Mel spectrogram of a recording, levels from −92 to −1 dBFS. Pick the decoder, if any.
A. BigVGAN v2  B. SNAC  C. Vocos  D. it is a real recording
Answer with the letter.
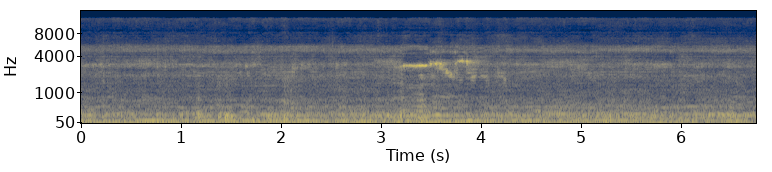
B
